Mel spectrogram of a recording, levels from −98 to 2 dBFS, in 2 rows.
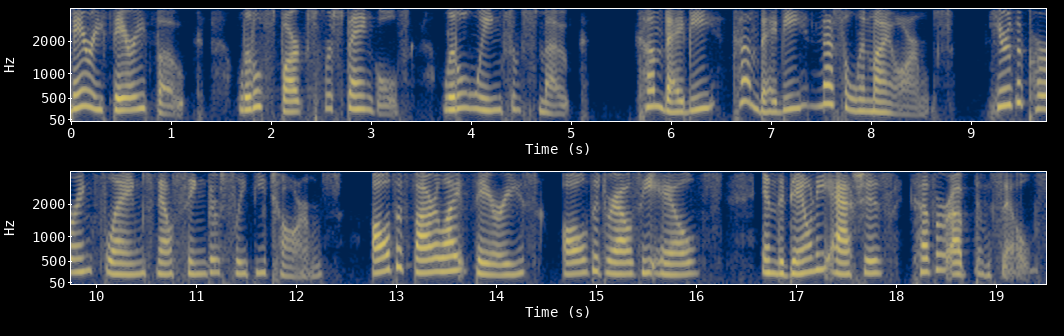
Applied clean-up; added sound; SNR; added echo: neural mask model Resemble Enhance denoiser.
